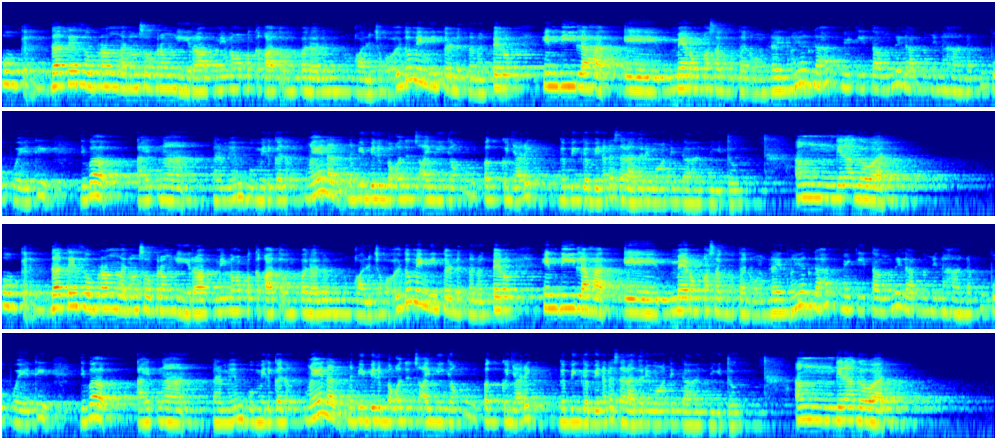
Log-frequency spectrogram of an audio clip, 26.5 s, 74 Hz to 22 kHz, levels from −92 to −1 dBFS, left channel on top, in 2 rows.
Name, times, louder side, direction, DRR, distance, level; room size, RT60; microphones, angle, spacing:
voice 1, 0.0-14.6 15.0-15.7 16.0-20.3 20.6-23.1 23.8-25.0, right 1 dB, 15° right, 3 dB, 0.6 m, -33 dB
19.0 x 7.3 x 3.4 m, 2.3 s
head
